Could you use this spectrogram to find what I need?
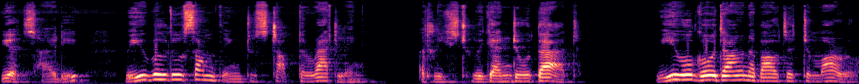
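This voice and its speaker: A put-on character voice at middle pitch, with very wide pitch swings, big swings in loudness and a moderate pace. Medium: read story. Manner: terse, gruff.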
